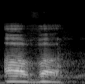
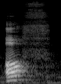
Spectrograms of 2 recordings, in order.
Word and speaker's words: of: On ne dit pas off, mais on dit of.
